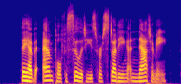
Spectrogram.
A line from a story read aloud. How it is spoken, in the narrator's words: sneered Kirby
